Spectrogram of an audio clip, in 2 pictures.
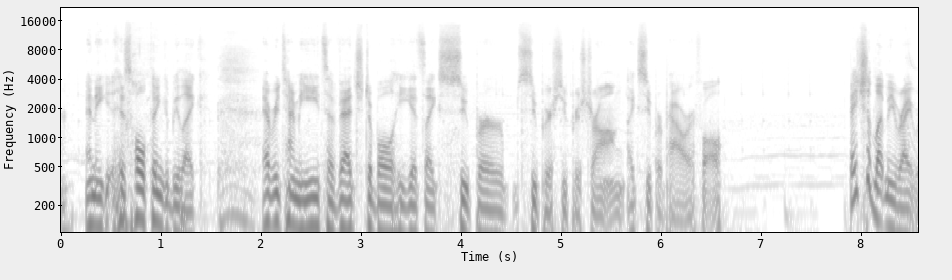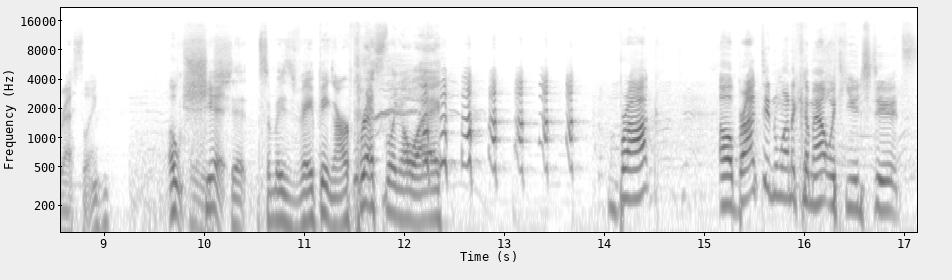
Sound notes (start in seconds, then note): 11.5 laughing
